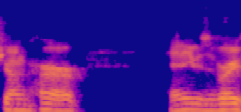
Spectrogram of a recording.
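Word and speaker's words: Zheng He: and coast in 1413 his name was jung herbs pronounced jung hur and he was a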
